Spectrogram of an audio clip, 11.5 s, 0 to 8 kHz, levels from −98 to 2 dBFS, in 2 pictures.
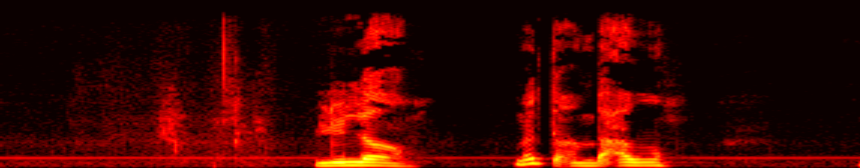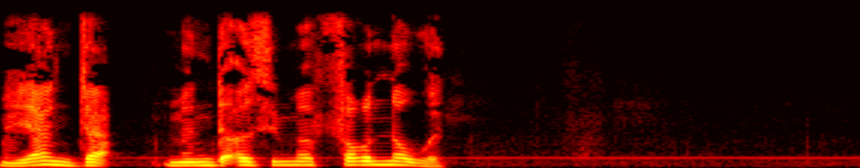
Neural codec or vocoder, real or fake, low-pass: none; real; 7.2 kHz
